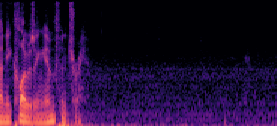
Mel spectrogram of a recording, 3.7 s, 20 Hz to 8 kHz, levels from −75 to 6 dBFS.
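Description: Nothing goes wrong here; the audio comes over an ordinary call connection, and the way the top end stops at 8 kHz fits a wideband call codec such as G.722 running at 64 kbps.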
